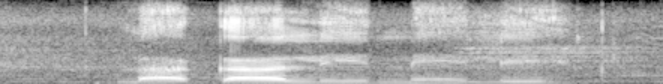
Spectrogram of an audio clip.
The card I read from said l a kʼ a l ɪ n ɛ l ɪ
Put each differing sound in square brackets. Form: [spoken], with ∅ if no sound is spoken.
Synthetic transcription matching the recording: l a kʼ a l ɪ n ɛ l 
